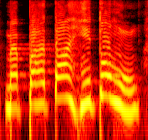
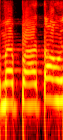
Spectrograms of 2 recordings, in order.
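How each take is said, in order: First: "मैं पढ़ता ही तो हूँ" with "तो" pressed and the line falling at the end; emphatic. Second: Said in the usual way. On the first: Shown as a demonstration. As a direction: lean on "ही तो" to insist. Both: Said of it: "emphatic है".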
